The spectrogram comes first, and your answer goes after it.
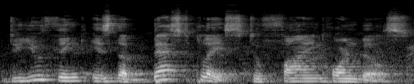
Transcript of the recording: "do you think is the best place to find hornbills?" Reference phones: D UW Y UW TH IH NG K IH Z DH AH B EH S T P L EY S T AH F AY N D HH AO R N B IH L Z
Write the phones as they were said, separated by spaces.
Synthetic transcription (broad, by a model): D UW Y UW TH IH NG K IH Z DH AH B EH S T P L EY S T AH F AY N D HH AO R N B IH L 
